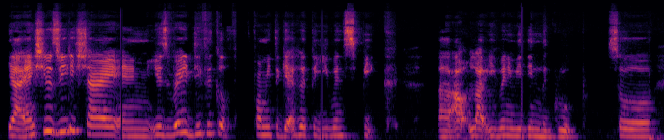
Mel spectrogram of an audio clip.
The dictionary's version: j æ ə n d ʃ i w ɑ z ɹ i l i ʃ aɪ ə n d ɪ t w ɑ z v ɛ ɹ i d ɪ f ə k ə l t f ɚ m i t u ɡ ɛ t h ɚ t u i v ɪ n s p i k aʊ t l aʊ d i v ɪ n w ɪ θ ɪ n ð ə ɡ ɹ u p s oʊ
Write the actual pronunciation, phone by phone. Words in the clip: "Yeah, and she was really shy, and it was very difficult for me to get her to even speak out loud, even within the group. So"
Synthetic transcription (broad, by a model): j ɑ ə n ʃ i w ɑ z ɹ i l i ʃ aɪ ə n ɪ t w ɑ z v ɛ ɹ i d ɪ f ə k ə l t f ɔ m i t u ɡ ɛ t h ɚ t u i v ɪ n s p i k aʊ t l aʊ i v ɪ n w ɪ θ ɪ n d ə ɡ ɹ u p s oʊ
